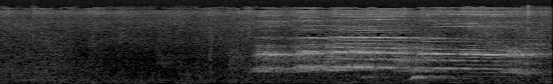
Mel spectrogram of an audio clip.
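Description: One long, pitched animal call starting about two seconds in, held nearly level for about two seconds and dropping slightly at the end.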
